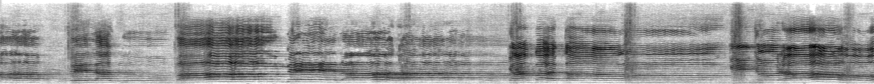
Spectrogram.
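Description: A group of men chanting a mourning noha in unison, unaccompanied, following a lead reciter at a microphone, with long held and wavering notes.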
